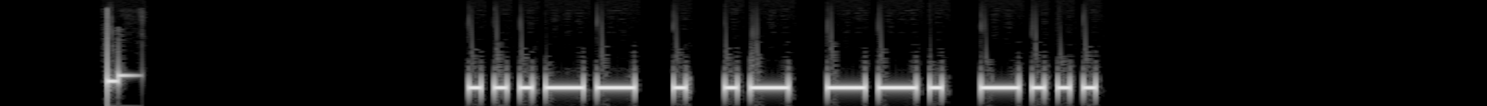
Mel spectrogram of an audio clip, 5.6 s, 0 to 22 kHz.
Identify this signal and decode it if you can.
Morse code, heard as a keyed tone, about 25 wpm, 700 Hz. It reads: 3EAGB
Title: Code Groups - 5 Letter:Numbers - 25wpm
